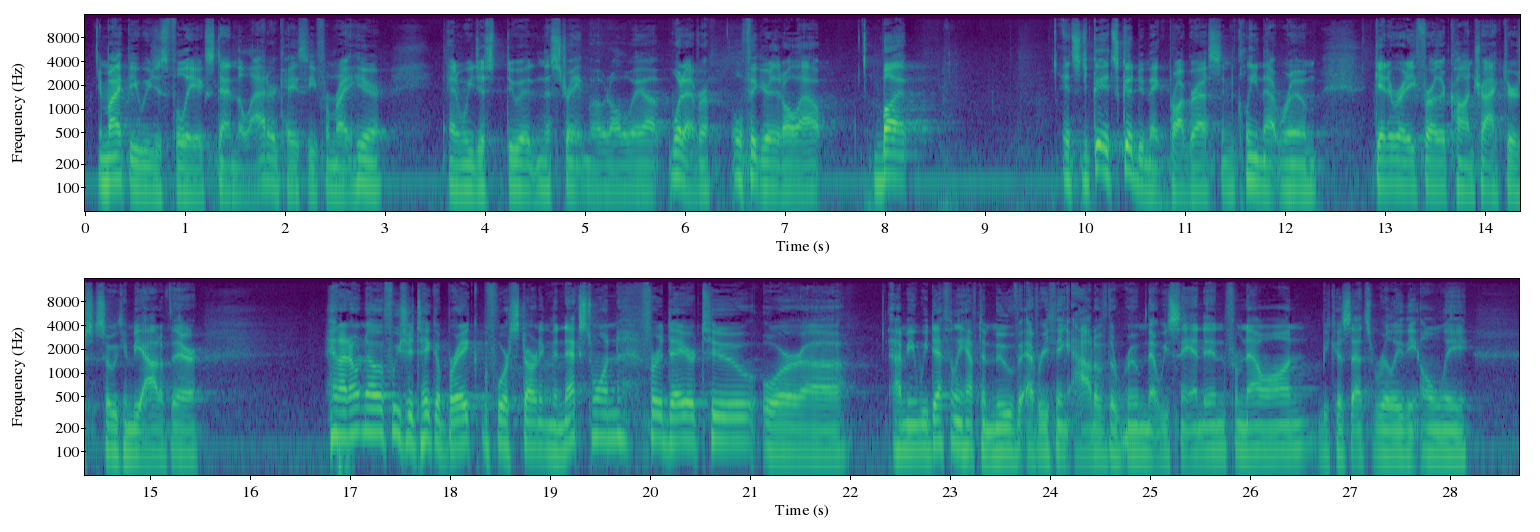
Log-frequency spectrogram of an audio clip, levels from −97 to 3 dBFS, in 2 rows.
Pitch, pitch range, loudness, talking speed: 105 Hz, 95-125 Hz, -29 LUFS, 215 wpm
